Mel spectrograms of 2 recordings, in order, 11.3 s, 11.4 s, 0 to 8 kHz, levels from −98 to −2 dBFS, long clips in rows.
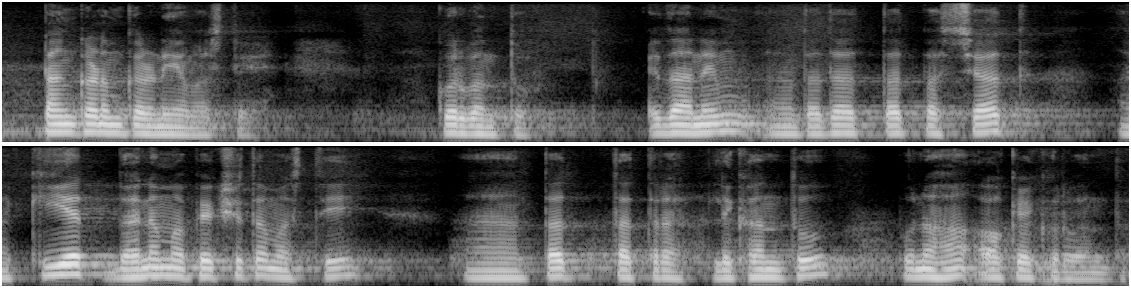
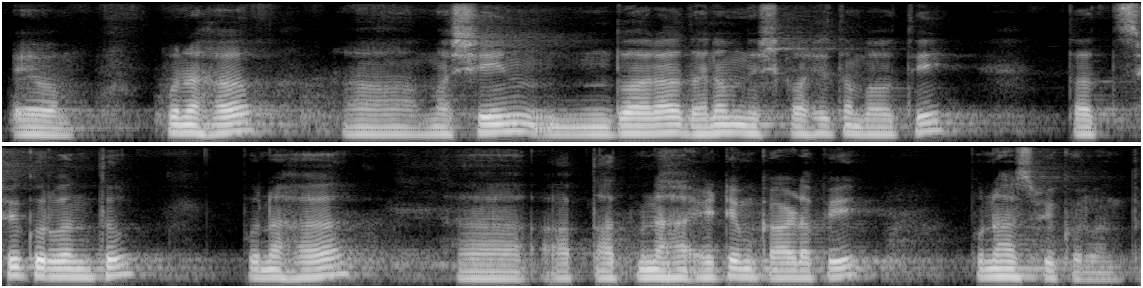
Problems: background sounds at intervals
